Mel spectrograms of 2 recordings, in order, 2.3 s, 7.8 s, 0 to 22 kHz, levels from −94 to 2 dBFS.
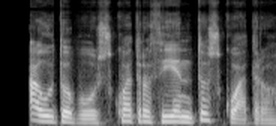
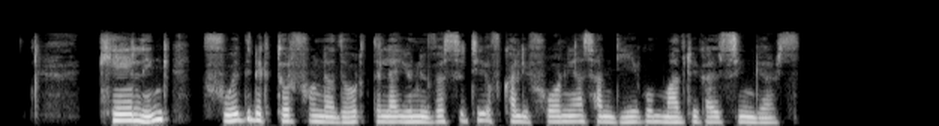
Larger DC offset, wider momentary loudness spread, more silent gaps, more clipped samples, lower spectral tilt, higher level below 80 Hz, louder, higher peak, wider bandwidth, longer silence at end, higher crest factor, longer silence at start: neither; second, 4 LU vs 10 LU; second, none vs 1.61-1.69 s; neither; second, -5 dB/octave vs -6.5 dB/octave; about the same, -58 dBFS vs -56 dBFS; about the same, -19 LUFS vs -18 LUFS; about the same, -2 dBFS vs -2 dBFS; first, over 20 kHz vs 7.8 kHz; second, 0 s vs 1.2 s; about the same, 16 dB vs 16 dB; second, 0.25 s vs 0.85 s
